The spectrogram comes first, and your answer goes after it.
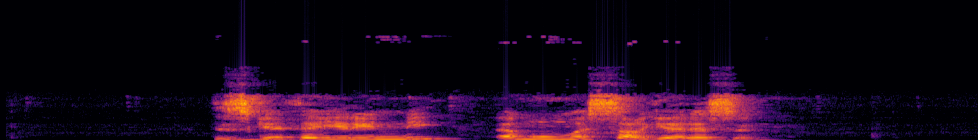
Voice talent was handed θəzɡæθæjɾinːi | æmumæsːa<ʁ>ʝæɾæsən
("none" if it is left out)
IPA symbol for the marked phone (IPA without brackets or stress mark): ʁ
